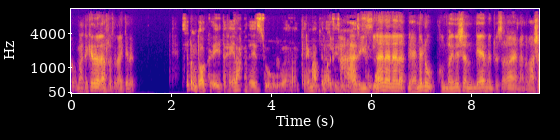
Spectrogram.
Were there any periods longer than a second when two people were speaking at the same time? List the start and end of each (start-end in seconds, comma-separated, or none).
5.0-6.2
